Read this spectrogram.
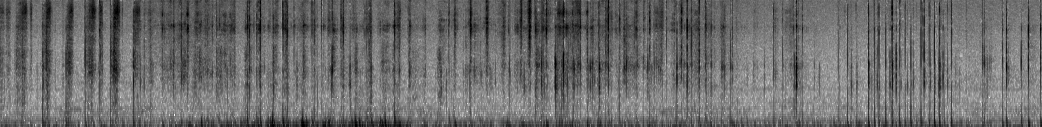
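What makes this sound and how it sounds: A palm-sized light-wood puzzle ball is held near the microphone and scratched with fingernails. The result is a dense, irregular run of short, dry scratches and clicks that build in loudness around the middle of the clip, with a heavy low thump under the bright scratchy edges.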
